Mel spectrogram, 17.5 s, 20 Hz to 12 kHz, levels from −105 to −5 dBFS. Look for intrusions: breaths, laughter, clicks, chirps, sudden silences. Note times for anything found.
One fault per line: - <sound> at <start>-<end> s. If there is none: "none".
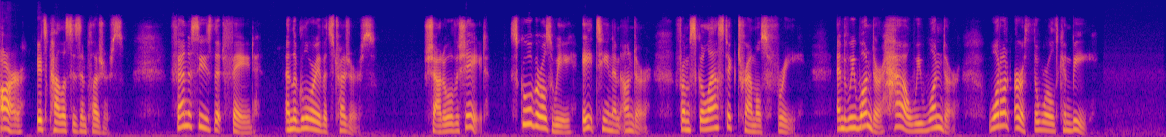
none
